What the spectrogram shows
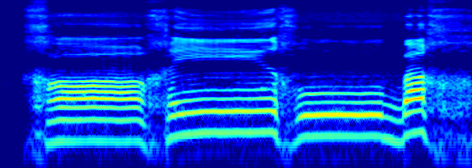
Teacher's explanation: ketika diucapkan nafas dan suaranya mengalir nafas mengalir itu namanya hanes suara mengalir atau keluar dengan lembut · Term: rukhwah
